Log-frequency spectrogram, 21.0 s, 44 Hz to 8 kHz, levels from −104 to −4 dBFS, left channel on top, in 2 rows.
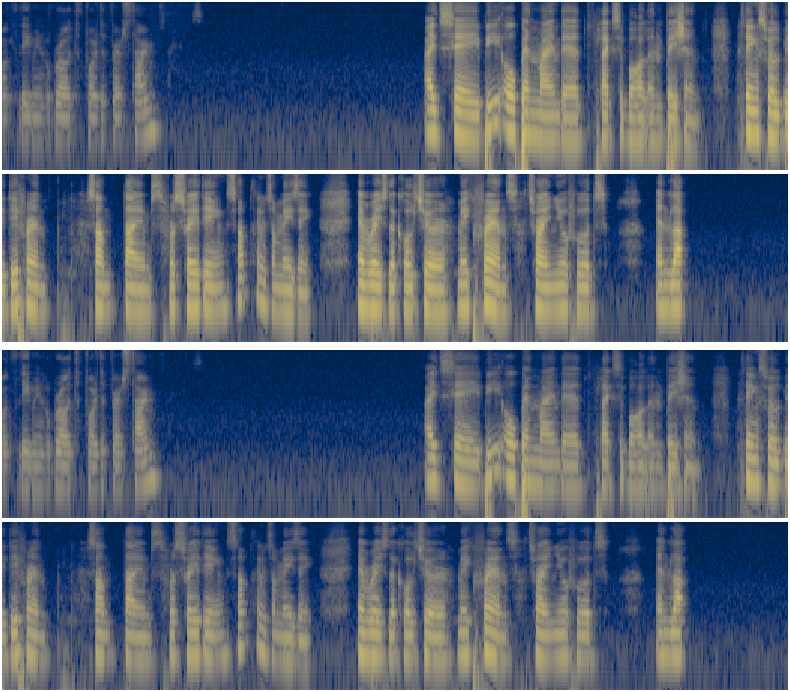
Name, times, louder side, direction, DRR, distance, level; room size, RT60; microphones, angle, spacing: voice 1, 0.0-2.1, right 3 dB, 30° right, 0.5 m, -45 dB
voice 2, 5.6-11.1 11.6-18.5 18.8-19.5, left 6 dB, 60° left, 0.4 m, -33 dB
4.7 x 3.6 x 2.5 m
head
